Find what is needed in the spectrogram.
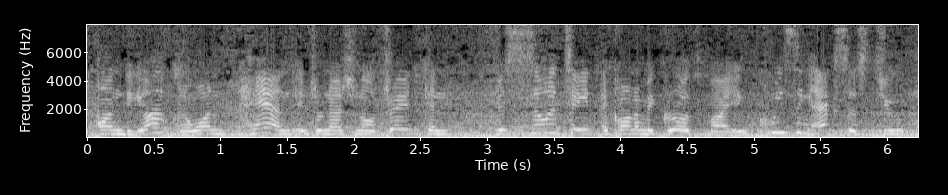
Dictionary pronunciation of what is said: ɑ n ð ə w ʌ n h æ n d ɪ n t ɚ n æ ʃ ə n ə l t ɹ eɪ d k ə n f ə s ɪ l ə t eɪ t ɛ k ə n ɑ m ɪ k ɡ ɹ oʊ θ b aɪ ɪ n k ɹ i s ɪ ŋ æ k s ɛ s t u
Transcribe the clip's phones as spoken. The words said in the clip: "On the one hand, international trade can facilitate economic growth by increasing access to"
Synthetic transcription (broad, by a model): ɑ n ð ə w ʌ n h æ n d ɪ n t ɚ n æ ʃ ə n ə l t ɹ eɪ d k ə n f ə s ɪ l ə t eɪ t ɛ k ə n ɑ m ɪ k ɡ ɹ oʊ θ b aɪ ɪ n k ɹ i s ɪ ŋ æ k s ɛ s t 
